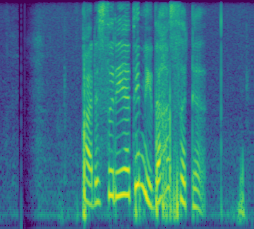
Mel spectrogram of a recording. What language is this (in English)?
Sinhala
